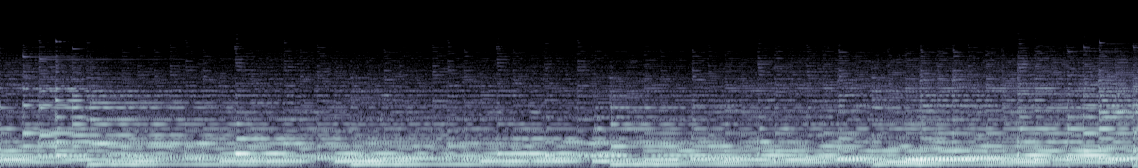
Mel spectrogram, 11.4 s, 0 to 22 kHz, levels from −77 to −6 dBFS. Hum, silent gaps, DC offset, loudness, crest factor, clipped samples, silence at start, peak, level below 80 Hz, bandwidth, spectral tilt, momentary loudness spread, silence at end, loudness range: none; none; under 0.1%; -18 LUFS; 14 dB; under 0.1%; 0 s; -2 dBFS; -46 dBFS; 8 kHz; -9.5 dB/octave; 5 LU; 0 s; 2 LU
